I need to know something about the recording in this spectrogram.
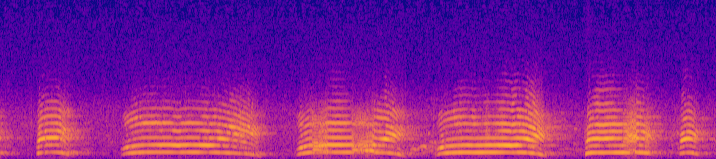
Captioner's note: hollering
